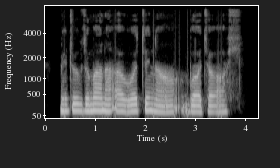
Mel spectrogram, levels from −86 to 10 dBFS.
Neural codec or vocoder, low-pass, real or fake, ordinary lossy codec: vocoder, 44.1 kHz, 80 mel bands, Vocos; 7.2 kHz; fake; MP3, 64 kbps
